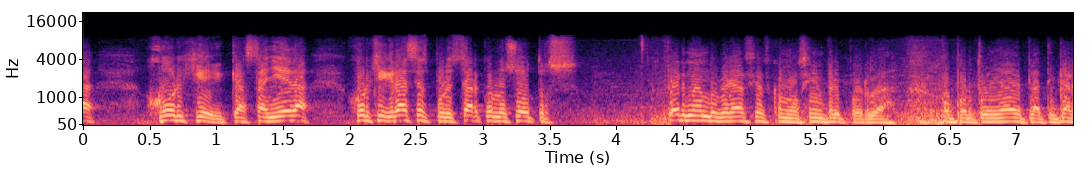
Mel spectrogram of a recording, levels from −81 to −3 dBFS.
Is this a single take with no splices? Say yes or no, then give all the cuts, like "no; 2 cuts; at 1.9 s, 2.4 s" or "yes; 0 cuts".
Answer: yes; 0 cuts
